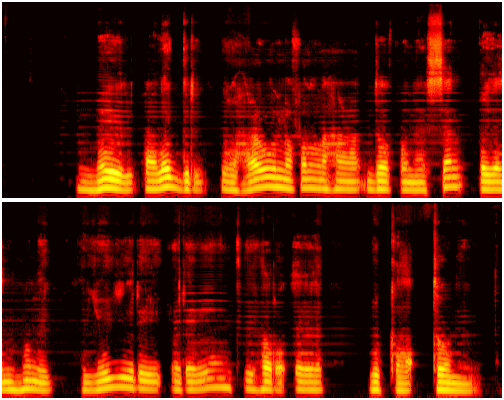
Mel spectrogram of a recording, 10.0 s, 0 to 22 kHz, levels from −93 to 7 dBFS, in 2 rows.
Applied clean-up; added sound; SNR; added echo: neural mask model DeepFilterNet 3.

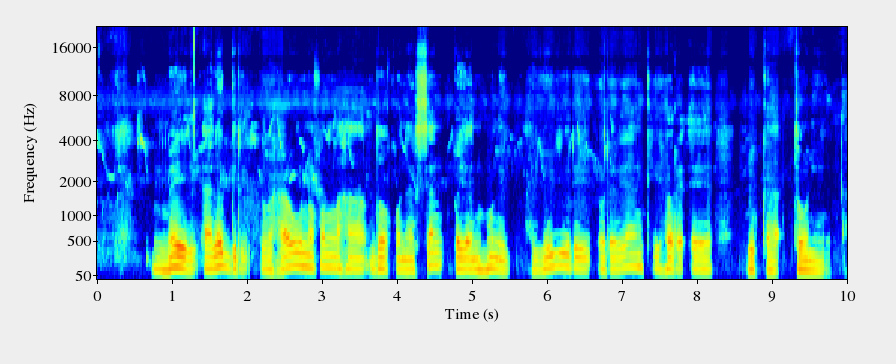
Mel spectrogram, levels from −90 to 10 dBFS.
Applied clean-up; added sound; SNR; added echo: none; none; none; none.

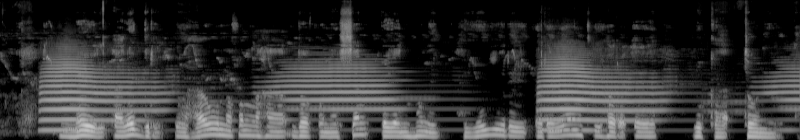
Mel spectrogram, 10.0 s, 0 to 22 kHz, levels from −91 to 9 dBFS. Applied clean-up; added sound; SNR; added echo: classical method log-MMSE.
